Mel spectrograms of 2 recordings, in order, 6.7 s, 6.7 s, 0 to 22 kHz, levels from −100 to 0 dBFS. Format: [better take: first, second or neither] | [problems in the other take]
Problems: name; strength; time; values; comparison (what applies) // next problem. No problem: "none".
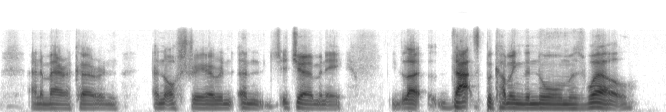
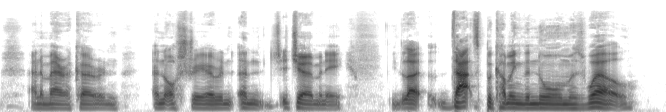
second | garbled, watery; slightly; nothing above 8 kHz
